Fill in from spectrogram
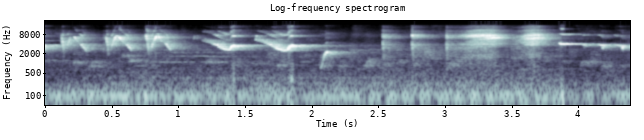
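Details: Black-winged starling singing a full, lively song of quick downslurred whistles and swooping notes, then softer scratchy chatter and a final level whistle.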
